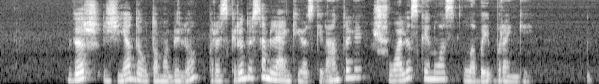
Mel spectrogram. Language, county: Lithuanian, Kaunas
